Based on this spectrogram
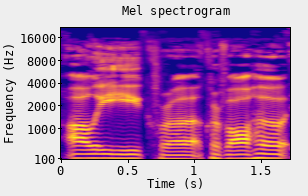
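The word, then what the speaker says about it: Auli'i Cravalho: and it does bring back Dwayne Johnson and Oli Calo that's I know I just totally butchered that name do you know how to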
